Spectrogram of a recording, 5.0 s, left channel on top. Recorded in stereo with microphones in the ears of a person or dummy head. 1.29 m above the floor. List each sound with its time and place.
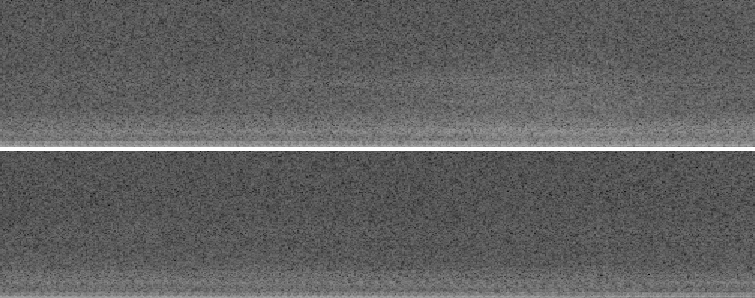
Only background noise.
